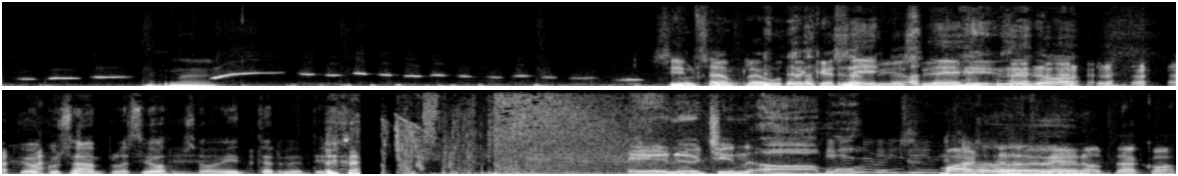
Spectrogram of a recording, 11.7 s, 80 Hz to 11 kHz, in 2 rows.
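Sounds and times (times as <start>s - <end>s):
person whistling: 0.0s - 3.3s
speech: 3.3s - 7.7s, 9.1s - 11.7s
laughter: 3.6s - 6.4s.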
